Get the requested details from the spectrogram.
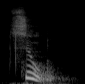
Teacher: Третє порушення – це вимова слова «цю», де «ц» має звучати м’яко перед наступним йотованим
